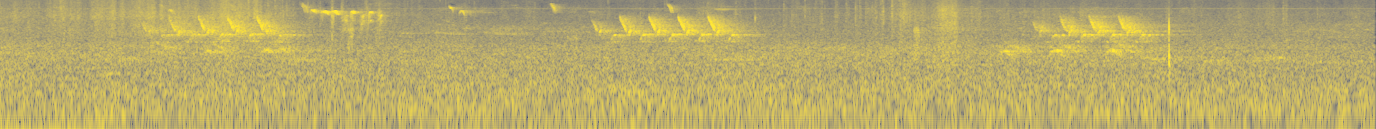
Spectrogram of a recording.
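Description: A songbird singing a short phrase of four or five quick notes, repeated three times a few seconds apart, with a brief run of higher notes after the first phrase, over steady outdoor background noise.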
